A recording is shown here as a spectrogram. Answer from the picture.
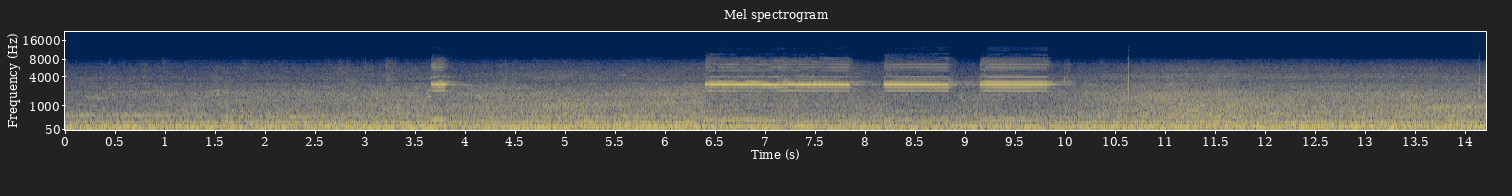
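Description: Street traffic running steadily, with a vehicle horn sounding three times in a row about halfway through: one long toot, then two shorter ones. A brief beep comes a couple of seconds before them.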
